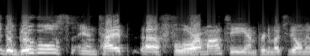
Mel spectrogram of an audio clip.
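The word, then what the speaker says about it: Florimonte: go on to the Googles and type uh Flora Monty I'm pretty much the only one doing comics and you spell it as you can see on there f-l-o-r-i-m-o-n-t-e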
